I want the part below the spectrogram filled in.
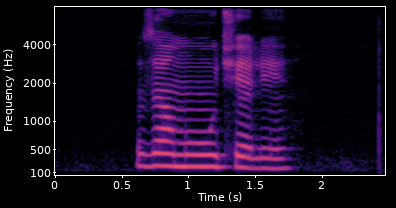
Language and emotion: Russian, sad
